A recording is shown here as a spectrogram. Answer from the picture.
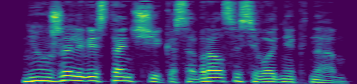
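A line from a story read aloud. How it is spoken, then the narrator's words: Grumbling. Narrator (Russian): проворчала Найниф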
